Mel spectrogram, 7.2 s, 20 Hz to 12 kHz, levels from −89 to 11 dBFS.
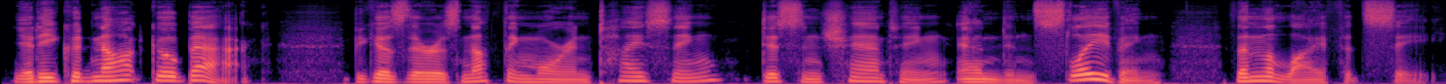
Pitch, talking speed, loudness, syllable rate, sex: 130 Hz, 165 wpm, -21 LUFS, 5.0 syllables/s, male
